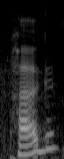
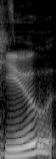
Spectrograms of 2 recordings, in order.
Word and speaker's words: Pugh: Florence Pug. Oh, Florence Pugh.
